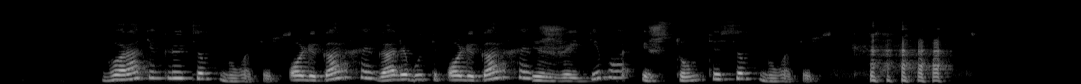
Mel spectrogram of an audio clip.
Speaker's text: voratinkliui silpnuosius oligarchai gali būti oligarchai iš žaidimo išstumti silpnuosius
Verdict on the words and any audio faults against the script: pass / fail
fail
